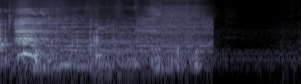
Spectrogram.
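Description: A woman laughs happily close by.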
